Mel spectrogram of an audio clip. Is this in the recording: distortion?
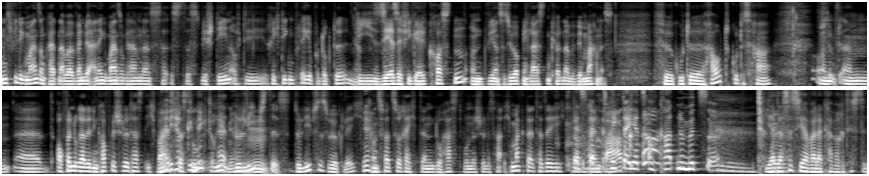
no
